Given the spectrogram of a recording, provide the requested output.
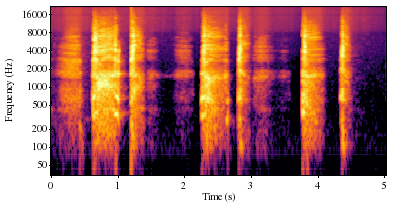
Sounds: Cough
